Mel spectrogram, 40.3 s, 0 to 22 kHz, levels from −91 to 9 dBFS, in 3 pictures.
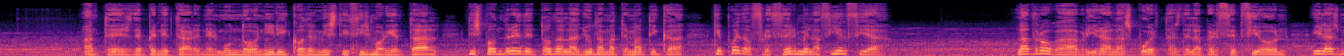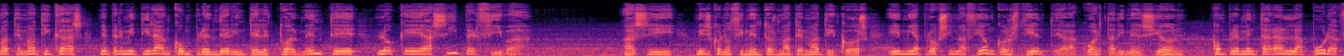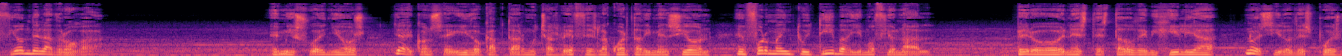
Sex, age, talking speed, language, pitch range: male, 60-79, 130 wpm, Spanish, 125-180 Hz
